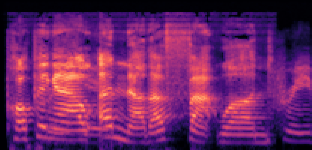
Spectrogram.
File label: UK female Poppin out another fat one; beanstalk audio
